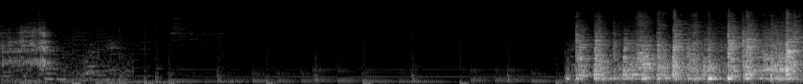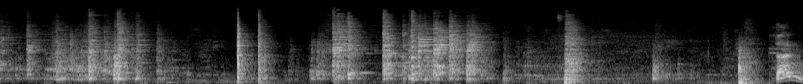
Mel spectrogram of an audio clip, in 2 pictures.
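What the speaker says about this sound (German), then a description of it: "Erster Schritt sind die Hühnchen in Streifen schneiden." A knife cuts chicken into strips on a kitchen board while wraps are prepared. After several quiet seconds, close, loud clattering strokes and knocks of blade, board and utensils follow in busy irregular bursts.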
